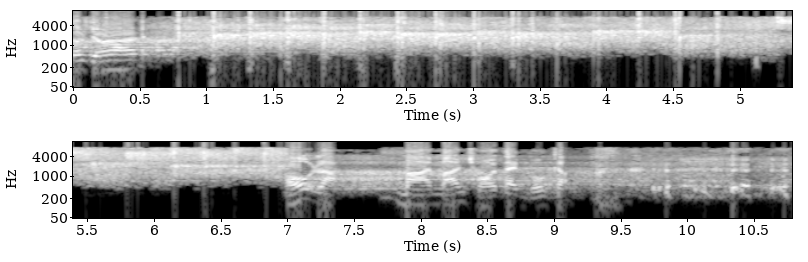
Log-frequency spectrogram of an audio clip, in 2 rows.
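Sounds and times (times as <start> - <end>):
rapid hand clapping in a clapping health exercise: 0.0 - 7.1
speech: 0.2 - 0.6, 7.0 - 10.7
laughter: 9.3 - 10.7.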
